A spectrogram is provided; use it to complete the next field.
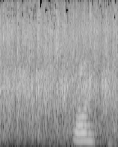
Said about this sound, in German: Bitte einen herzlichen Applaus an unsere Vertreter hier im Nationalrat.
